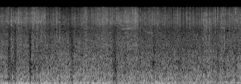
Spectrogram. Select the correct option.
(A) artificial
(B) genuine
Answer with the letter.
B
